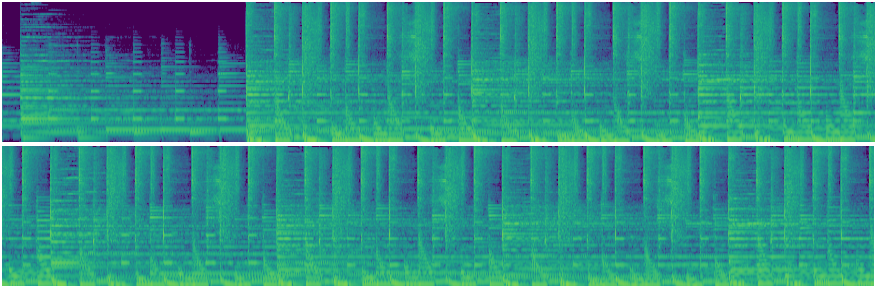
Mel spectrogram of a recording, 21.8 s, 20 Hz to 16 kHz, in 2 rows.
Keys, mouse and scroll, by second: 3.1 Tab, 3.7 Tab, 3.9 middle drag, 4.4 alt+z, 4.6-5.9 middle drag, 6.9 middle drag, 7.4 s, 7.4 z, 8.1 right click, 8.5 s, 8.5 z, 9.2 click, 9.4 ctrl+a, 10.2 middle click, 10.7-11.3 middle drag, 11.5-12.1 middle drag, 13.0 shift+middle drag, 13.4 Tab, 14.6 shift+click, 15.2 ctrl+b, 18.3 Tab, 18.5-19.2 middle drag, 19.5-20.1 middle drag, 20.7 click, 20.8 click.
